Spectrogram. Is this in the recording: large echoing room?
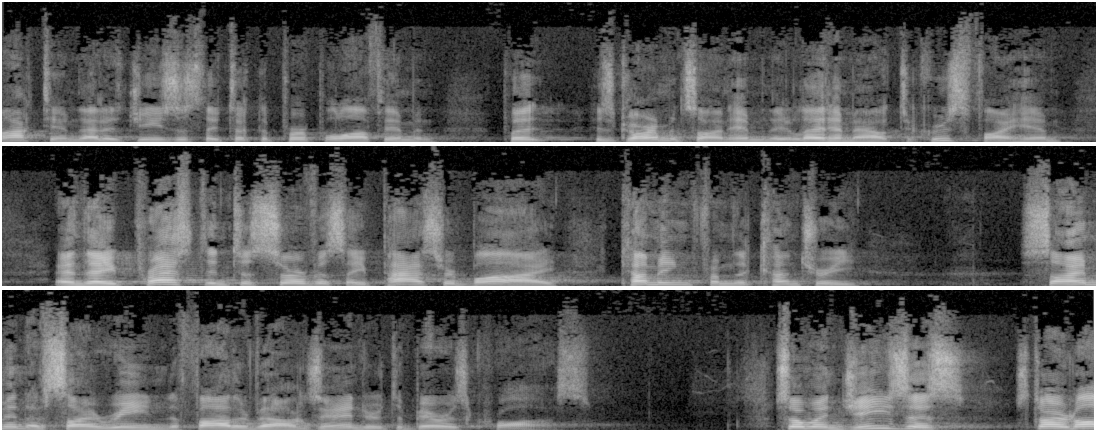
yes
